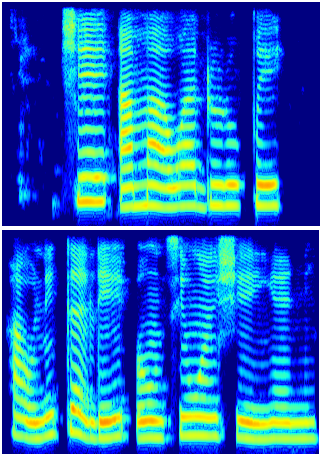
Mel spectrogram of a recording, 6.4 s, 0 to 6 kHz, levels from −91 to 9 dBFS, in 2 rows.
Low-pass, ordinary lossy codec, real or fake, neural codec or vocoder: 5.4 kHz; none; fake; autoencoder, 48 kHz, 128 numbers a frame, DAC-VAE, trained on Japanese speech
